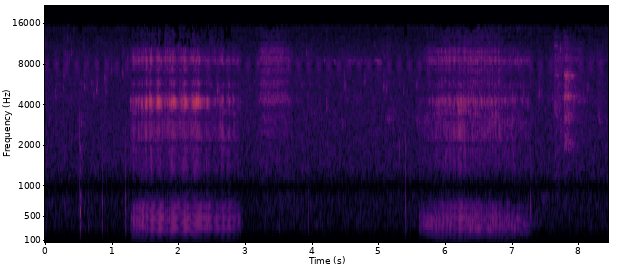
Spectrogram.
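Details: Ollie, a sleeping pet, snoring: two drawn-out, buzzing, whistly breath sounds with quiet gaps between them.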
